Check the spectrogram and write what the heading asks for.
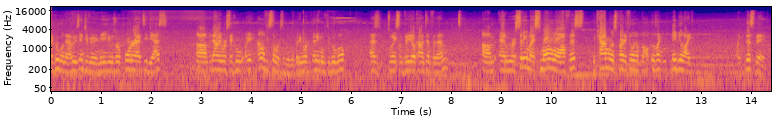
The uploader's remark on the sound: We did it overlooking the George Washington Bridge, from the Fort Lee Historic Park, looking out on New York City. The funny thing is while we were talking about, other vloggers were doing some recording at the same time.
